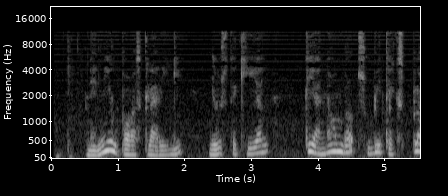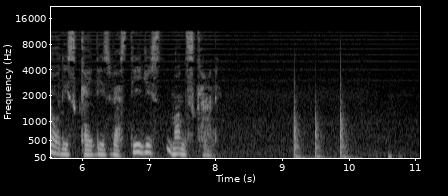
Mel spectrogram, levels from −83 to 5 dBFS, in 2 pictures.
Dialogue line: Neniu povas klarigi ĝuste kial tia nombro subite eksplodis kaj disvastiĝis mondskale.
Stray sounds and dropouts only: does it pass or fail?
fail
